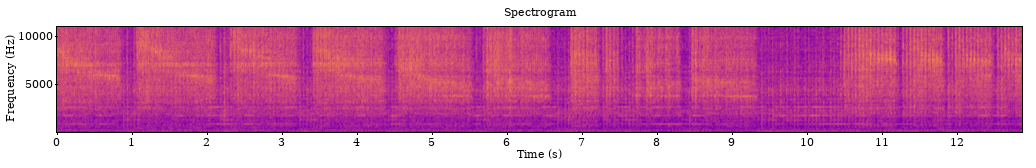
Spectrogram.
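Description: Wood lathe running with a steel turning tool cutting into a spinning log blank: a hissing scrape of shavings being peeled off over a steady motor hum. The cut comes in strokes broken by short gaps about once a second, with a longer gap about three quarters of the way through.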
